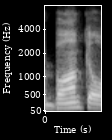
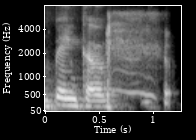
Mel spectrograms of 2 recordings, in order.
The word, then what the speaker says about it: Banco: I mean, if I ever get Jennifer Bonco on here, Banco. oh, it's Banco? Uh-huh. I've heard it pronounced both ways.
